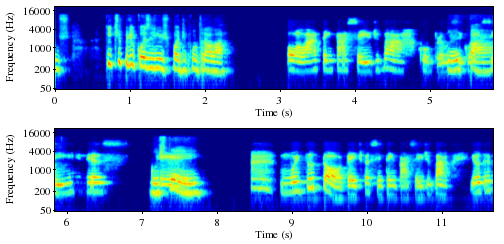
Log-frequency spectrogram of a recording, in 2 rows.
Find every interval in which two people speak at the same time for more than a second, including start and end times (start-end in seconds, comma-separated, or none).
none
